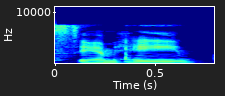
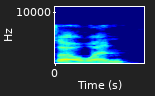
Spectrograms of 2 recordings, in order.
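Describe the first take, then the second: First: It is read as the English spelling suggests. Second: It is said with the Irish pronunciation. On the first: The speaker calls it wrong. "it looks like it should be pronounced as Samhain" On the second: The speaker calls it right. "In Ireland, it is pronounced Samhain"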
